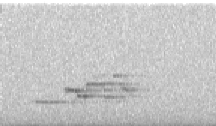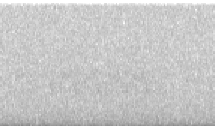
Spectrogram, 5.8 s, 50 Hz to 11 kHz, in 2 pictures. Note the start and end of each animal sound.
0.3s-2.1s: Hermit Thrush (Catharus guttatus)
3.3s-4.9s: Ovenbird (Seiurus aurocapilla)

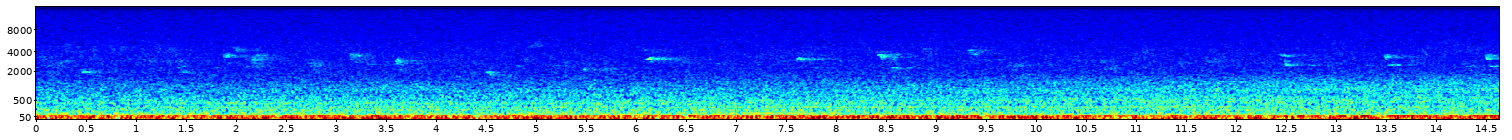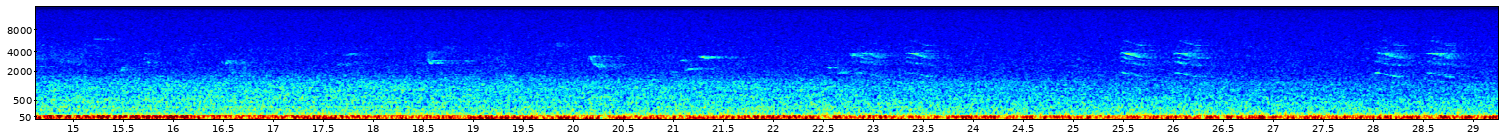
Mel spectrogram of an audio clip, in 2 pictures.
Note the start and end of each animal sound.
0.0s-22.9s: Red-eyed Vireo (Vireo olivaceus)
22.8s-23.8s: Blue Jay (Cyanocitta cristata)
25.4s-26.4s: Blue Jay (Cyanocitta cristata)
27.8s-28.9s: Blue Jay (Cyanocitta cristata)

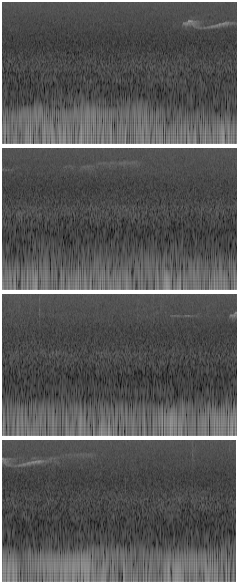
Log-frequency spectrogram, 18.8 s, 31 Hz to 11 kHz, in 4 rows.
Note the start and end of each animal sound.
3.5s-4.9s: Eastern Wood-Pewee (Contopus virens)
5.7s-7.8s: Northern Parula (Setophaga americana)
12.0s-13.5s: Black-throated Green Warbler (Setophaga virens)
13.8s-15.3s: Eastern Wood-Pewee (Contopus virens)
15.2s-16.2s: Northern Parula (Setophaga americana)

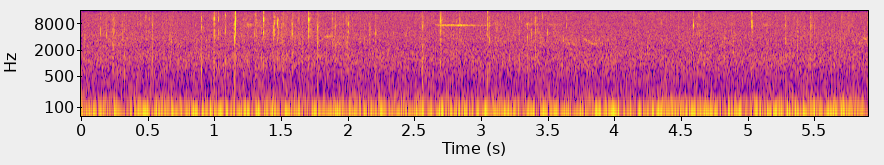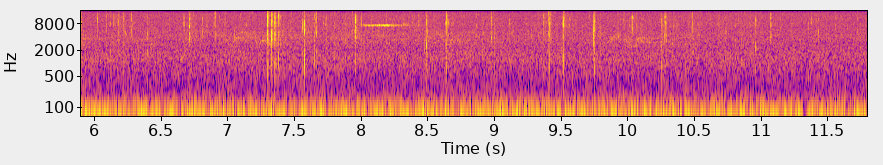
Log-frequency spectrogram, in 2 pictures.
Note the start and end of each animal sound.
2.6s-3.1s: Brown Creeper (Certhia americana)
7.9s-8.4s: Brown Creeper (Certhia americana)

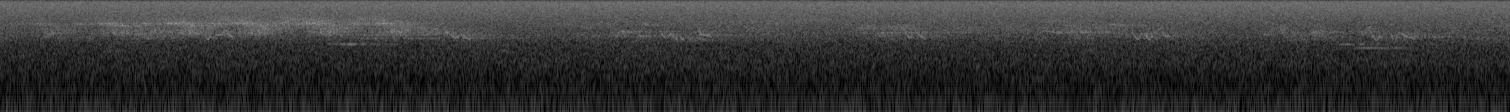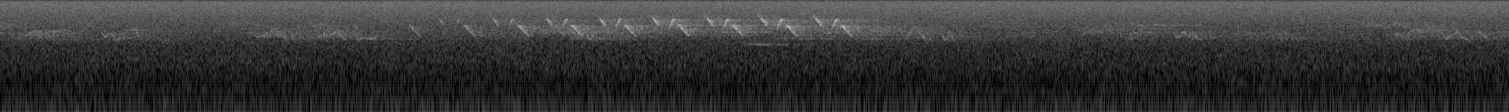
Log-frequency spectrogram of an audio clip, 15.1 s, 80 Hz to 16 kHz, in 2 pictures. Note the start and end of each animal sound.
0.0s-2.0s: Ovenbird (Seiurus aurocapilla)
0.0s-15.1s: Red-eyed Vireo (Vireo olivaceus)
1.6s-2.3s: Wood Thrush (Hylocichla mustelina)
6.7s-7.2s: Wood Thrush (Hylocichla mustelina)
9.3s-11.9s: Ovenbird (Seiurus aurocapilla)
11.1s-11.8s: Wood Thrush (Hylocichla mustelina)

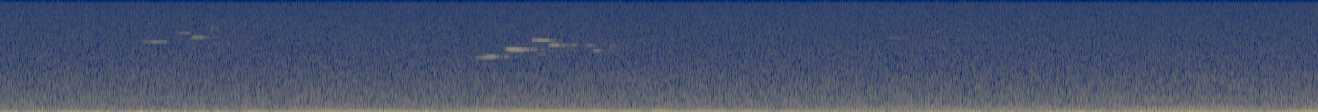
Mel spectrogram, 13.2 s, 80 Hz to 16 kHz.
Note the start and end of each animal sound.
1.4s-2.3s: Hermit Thrush (Catharus guttatus)
4.7s-6.2s: Hermit Thrush (Catharus guttatus)
8.8s-9.6s: Hermit Thrush (Catharus guttatus)

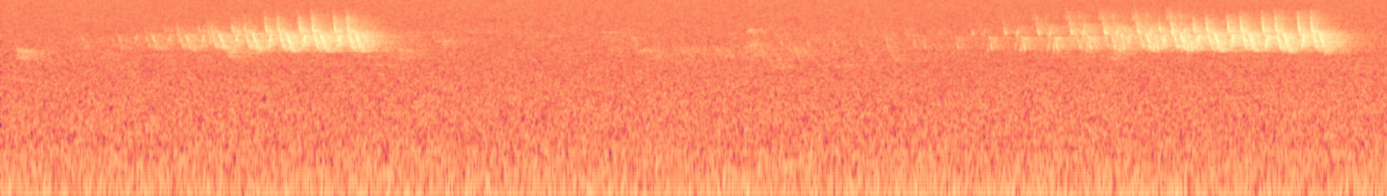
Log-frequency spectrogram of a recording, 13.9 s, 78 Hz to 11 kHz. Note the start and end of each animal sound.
0.0s-0.5s: unidentified call
0.9s-4.2s: Ovenbird (Seiurus aurocapilla)
6.1s-8.1s: Scarlet Tanager (Piranga olivacea)
7.6s-13.5s: Ovenbird (Seiurus aurocapilla)

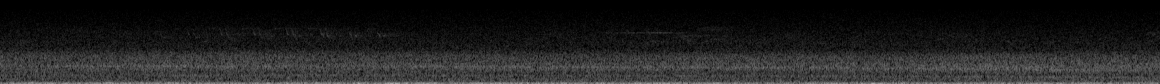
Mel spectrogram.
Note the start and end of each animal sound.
1.6s-4.3s: Ovenbird (Seiurus aurocapilla)
5.8s-7.4s: Black-throated Green Warbler (Setophaga virens)

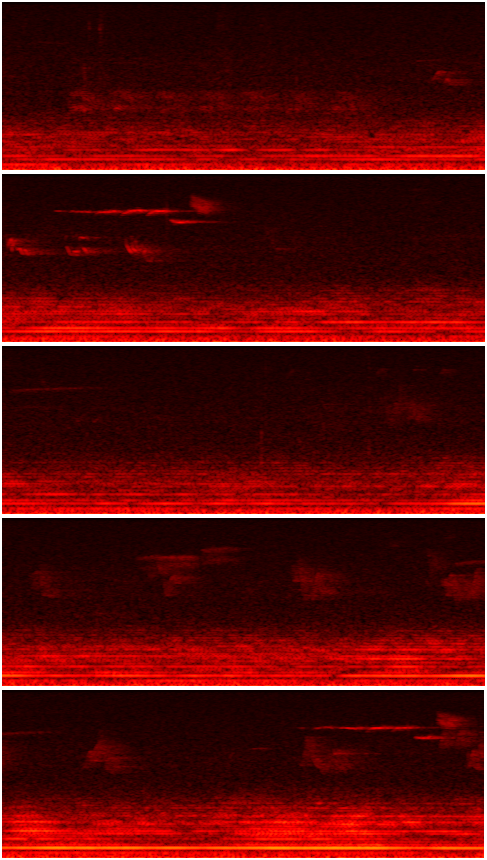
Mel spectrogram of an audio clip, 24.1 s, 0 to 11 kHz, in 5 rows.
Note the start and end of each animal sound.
0.6s-3.7s: American Crow (Corvus brachyrhynchos)
4.2s-6.5s: American Robin (Turdus migratorius)
5.1s-7.3s: Black-throated Green Warbler (Setophaga virens)
9.6s-10.8s: Eastern Wood-Pewee (Contopus virens)
13.1s-24.1s: Red-eyed Vireo (Vireo olivaceus)
15.7s-17.0s: Black-throated Green Warbler (Setophaga virens)
18.8s-19.9s: Eastern Wood-Pewee (Contopus virens)
22.2s-24.1s: Black-throated Green Warbler (Setophaga virens)

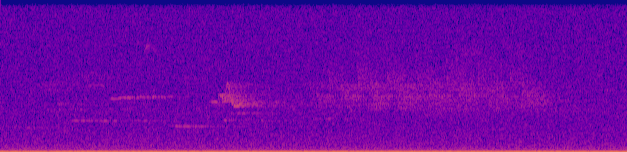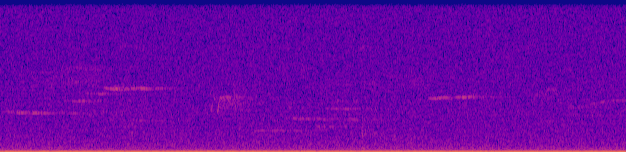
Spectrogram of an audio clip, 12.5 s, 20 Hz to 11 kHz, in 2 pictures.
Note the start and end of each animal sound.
0.0s-12.5s: Blue-headed Vireo (Vireo solitarius)
0.2s-1.9s: Black-throated Green Warbler (Setophaga virens)
0.3s-1.2s: Hermit Thrush (Catharus guttatus)
1.6s-2.8s: Hermit Thrush (Catharus guttatus)
2.9s-5.6s: Ovenbird (Seiurus aurocapilla)
6.2s-7.5s: Hermit Thrush (Catharus guttatus)
6.4s-8.2s: Black-throated Green Warbler (Setophaga virens)
8.7s-10.1s: Hermit Thrush (Catharus guttatus)
9.8s-11.3s: Black-throated Green Warbler (Setophaga virens)
11.5s-12.5s: Eastern Wood-Pewee (Contopus virens)

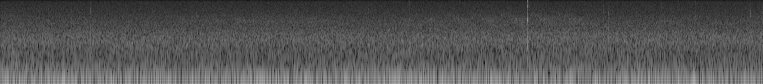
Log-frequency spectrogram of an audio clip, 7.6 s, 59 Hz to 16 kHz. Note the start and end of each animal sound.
3.5s-6.1s: Ovenbird (Seiurus aurocapilla)

